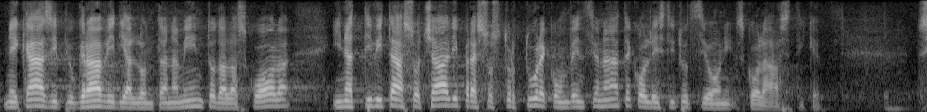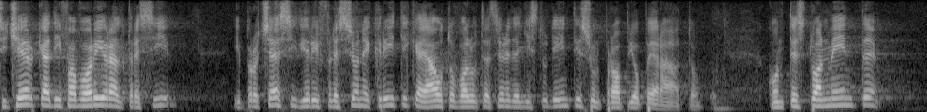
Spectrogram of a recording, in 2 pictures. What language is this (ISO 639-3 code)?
ita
